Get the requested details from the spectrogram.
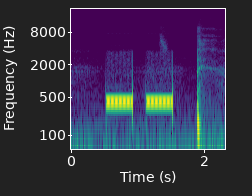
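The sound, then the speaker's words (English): The ringback tone of an outgoing phone call sounds clearly: two steady, evenly pitched electronic beeps in quick succession, the classic double ring, followed by a short click or rustle. “It's ringing.”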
